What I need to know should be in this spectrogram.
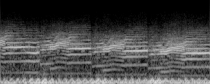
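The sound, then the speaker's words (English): A cat's drawn-out meow, wavering and held at a high pitch for the whole stretch, over a loud, dense low backing that never drops out. “The universal search for the cat with the galactic meow.”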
